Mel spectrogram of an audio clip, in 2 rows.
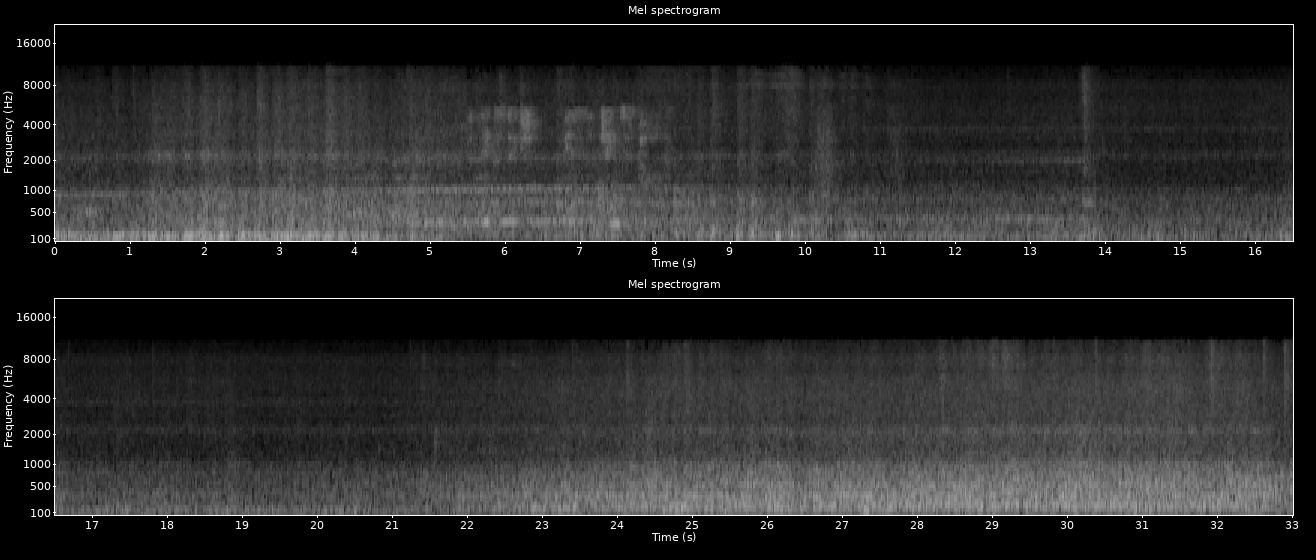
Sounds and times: train action 0.0 - 11.7
announcements 5.4 - 8.3
train action 21.3 - 33.0

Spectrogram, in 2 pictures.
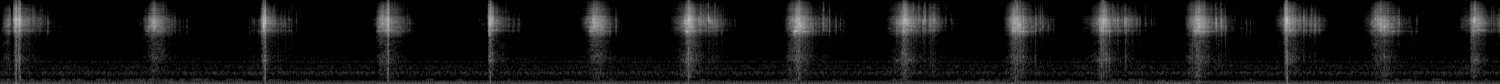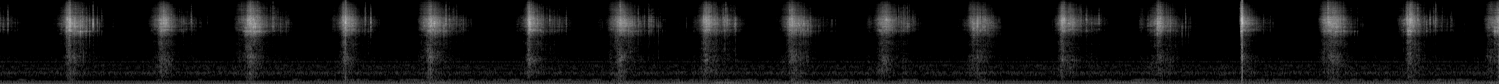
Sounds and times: Maracas, Shake 0.0 - 0.6
Maracas, Shake 1.4 - 1.9
Maracas, Shake 2.5 - 3.0
Maracas, Shake 3.8 - 4.2
Maracas, Shake 4.8 - 5.2
Maracas, Shake 5.8 - 29.9

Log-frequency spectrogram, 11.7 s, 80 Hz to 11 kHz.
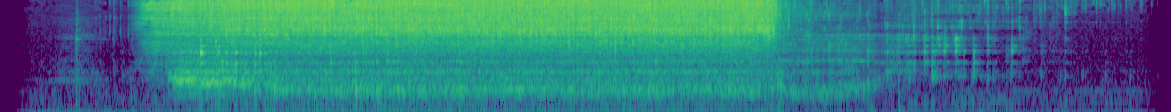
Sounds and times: sink water on off drain 1.4 - 10.8

